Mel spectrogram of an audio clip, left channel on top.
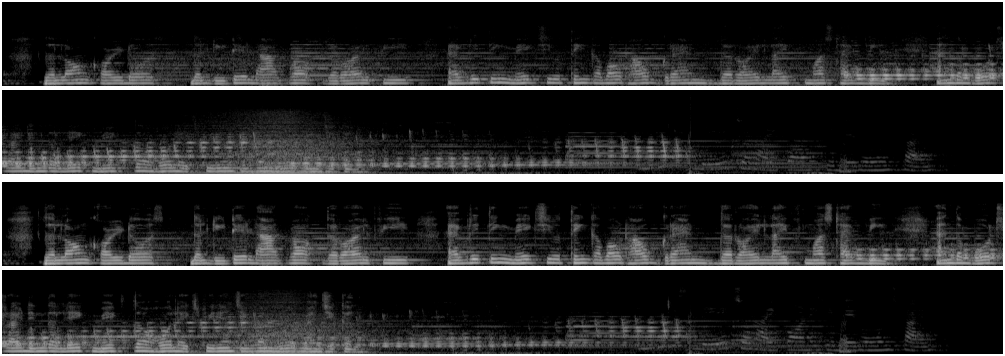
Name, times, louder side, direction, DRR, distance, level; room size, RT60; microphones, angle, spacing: voice 1, 0.0-1.6 1.9-13.6, right 4 dB, 80° right, 0.5 m, -31 dB
Church bell, 1.2-18.2, left 1 dB, 55° left, 2.2 m, -50 dB
Car, 7.5-15.5, left 1 dB, 35° left, 2.7 m, -45 dB
sound 1, 8.4-16.9, left 2 dB, 15° left, 0.6 m, -35 dB
voice 2, 16.3-19.5, right 2 dB, 30° right, 1.5 m, -53 dB
11.5 x 7.8 x 7.5 m
head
